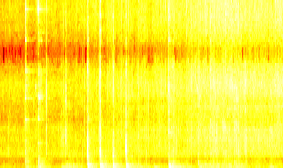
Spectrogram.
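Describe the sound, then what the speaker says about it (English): Ginger garlic paste sautés in a pan for a shrimp curry, opening with a series of sharp spoon clinks and stirring scrapes, then settling into a steady, bright sizzle that grows toward the end. "Let it saute a little more."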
